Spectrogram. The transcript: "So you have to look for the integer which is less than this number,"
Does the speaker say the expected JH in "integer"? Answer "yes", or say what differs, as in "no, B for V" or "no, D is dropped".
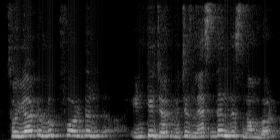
yes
